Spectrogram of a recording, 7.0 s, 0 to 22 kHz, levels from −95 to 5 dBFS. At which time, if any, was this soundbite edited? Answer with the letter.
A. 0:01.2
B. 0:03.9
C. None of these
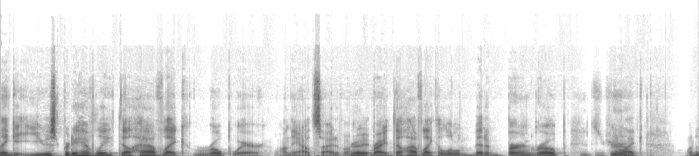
C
